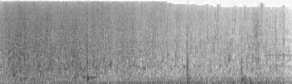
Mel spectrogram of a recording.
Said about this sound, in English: Lou grabs the money, picks up a case, and drops it in the water.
